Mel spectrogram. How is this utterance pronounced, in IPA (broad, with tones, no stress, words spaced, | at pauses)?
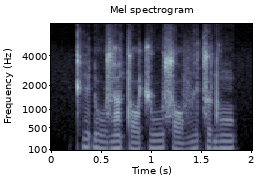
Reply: kʰi˦ɗuː˨zã˦ tɔ˨t͡ʃuː˦sɔ˨ vi˦t͡sʊ˦dũ˦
